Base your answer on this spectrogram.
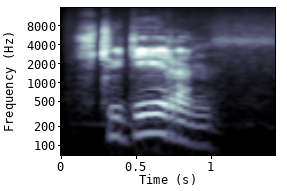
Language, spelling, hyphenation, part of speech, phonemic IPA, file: Dutch, studeren, stu‧de‧ren, verb, /styˈdeːrə(n)/, Nl-studeren.ogg
- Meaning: 1. to study (to take part in organized education) 2. to study, to major in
